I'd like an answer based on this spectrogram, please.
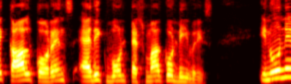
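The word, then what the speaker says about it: Tschermak: कोरेन्ज़, एक क्या Eric von, T silent है। शेरमक।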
